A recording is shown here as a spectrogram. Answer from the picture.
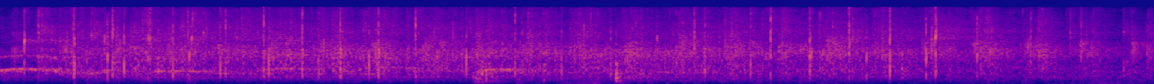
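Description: A live audience applauds steadily throughout, dense overlapping claps at a fairly loud, even level, with a few faint voices and whistles mixed into the crowd noise.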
